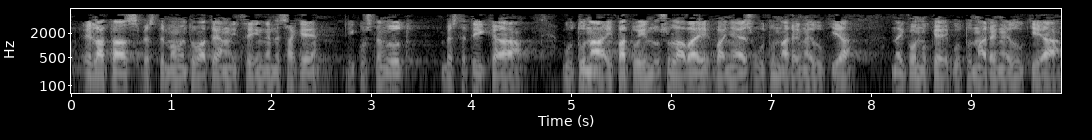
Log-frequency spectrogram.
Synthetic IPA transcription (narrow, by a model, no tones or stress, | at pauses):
e̞lat̪azbe̞st̪e̞mo̞me̞nt̪uβ̞at̪e̞anit͡se̞ɣiŋɡe̞ne̞sake̞ikust̪e̞nd̪ut̪ | be̞st̪e̞t̪ik | ɡut̪unaːjpat̪ue̞ɣ̞ind̪usulaβ̞ajβaɲae̞zɡut̪unaɾe̞ne̞ð̞ukia | najko̞nuke̞ɣut̪unaɾe̞ne̞ð̞ukia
